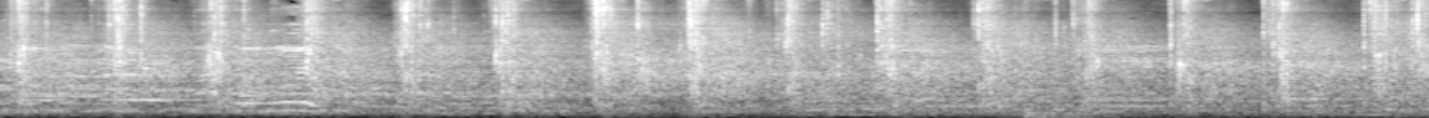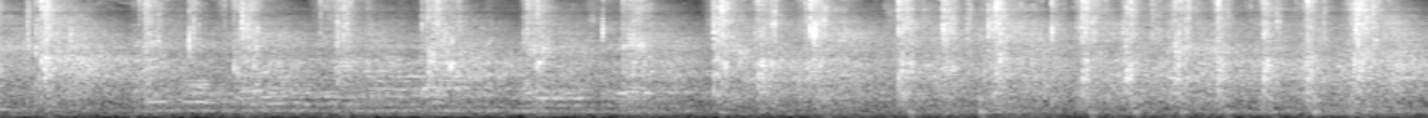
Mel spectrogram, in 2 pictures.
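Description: A group of people clapping their hands in a steady rhythm, with voices over the clapping.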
